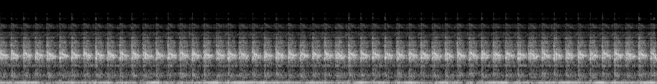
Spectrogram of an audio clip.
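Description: Steady, even cranking pulses, nearly three a second, run the whole time and the engine never catches: cranks but won't start.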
